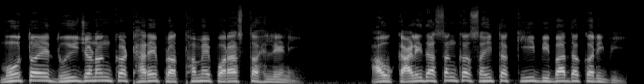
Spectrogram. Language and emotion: Odia, neutral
